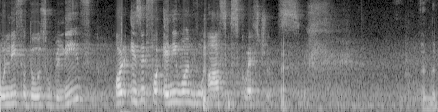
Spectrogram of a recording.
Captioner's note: Sadhguru laughs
